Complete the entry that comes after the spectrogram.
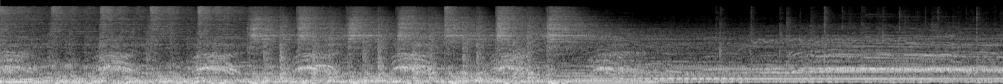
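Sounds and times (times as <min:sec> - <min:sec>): drums: 0:00.0 - 0:10.0.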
